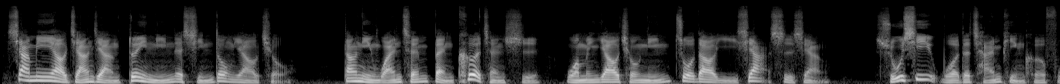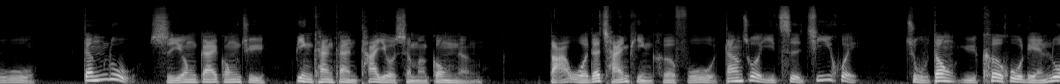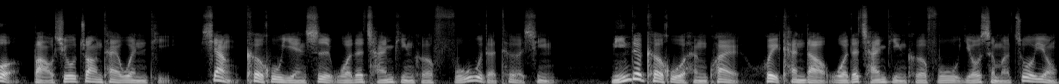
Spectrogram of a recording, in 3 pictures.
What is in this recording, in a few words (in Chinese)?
CHINESE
